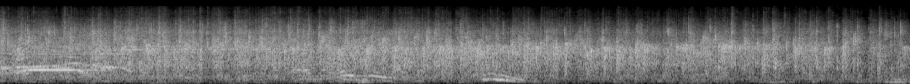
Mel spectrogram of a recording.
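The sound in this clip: Audience applause welcomes guest Paddy Ashdown onto a talk show stage, dense and loud clapping that holds steady for the whole stretch, with a voice briefly heard over it.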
